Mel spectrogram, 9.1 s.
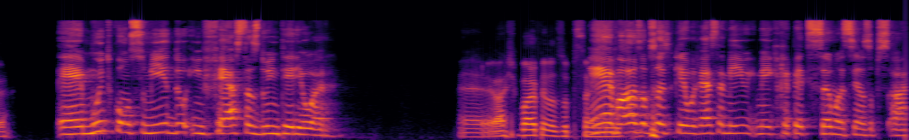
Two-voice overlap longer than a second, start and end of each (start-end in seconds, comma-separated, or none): none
